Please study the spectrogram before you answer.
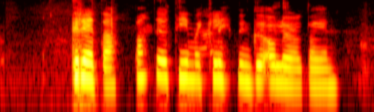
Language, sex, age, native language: Icelandic, female, 15, Polish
